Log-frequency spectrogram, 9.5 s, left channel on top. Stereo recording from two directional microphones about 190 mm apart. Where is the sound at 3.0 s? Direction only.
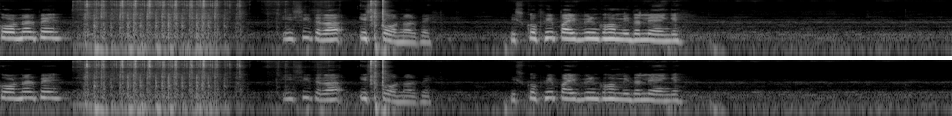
50° left (ahead or behind).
